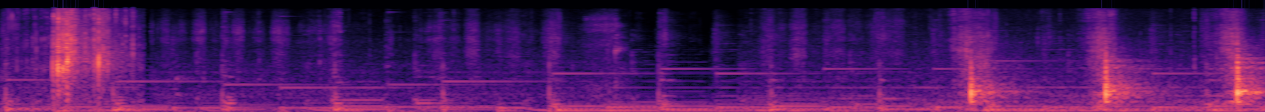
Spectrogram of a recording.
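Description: Chef's knife chopping an onion on a wooden cutting board: a sharp cut shortly after the start, a quieter stretch, then two more strokes near the end.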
